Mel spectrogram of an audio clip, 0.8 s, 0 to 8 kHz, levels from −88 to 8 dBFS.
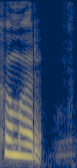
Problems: background conversations at intervals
